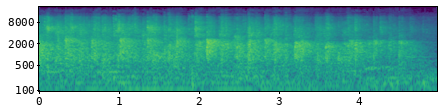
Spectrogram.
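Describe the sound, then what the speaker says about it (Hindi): An audience at a Hindi-language panel discussion event claps steadily, a continuous even wash of applause with no one speaking, lasting throughout. "जोरदार तालियां।"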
